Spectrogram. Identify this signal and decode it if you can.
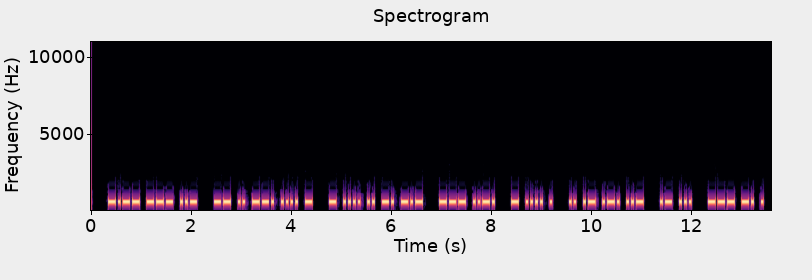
Morse code, heard as a keyed tone, about 25 wpm, 600 Hz. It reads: YOU MIGHT THINK OF THE IARU AS ONE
